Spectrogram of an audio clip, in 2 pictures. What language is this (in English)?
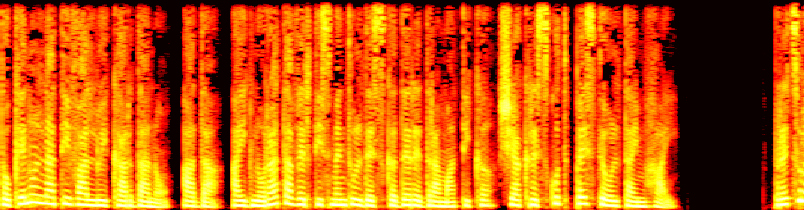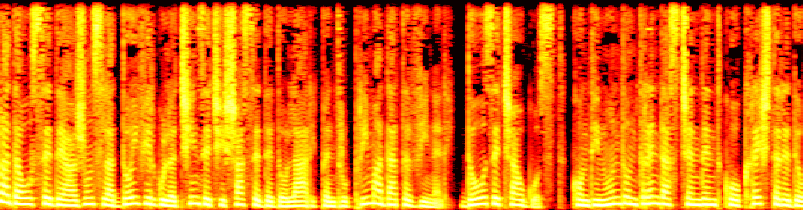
Romanian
